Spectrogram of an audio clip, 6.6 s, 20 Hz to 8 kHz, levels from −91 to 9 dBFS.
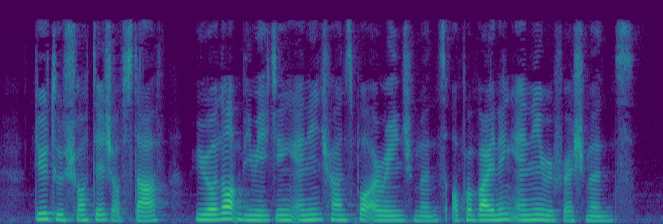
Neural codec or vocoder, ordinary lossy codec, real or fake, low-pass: none; MP3, 48 kbps; real; 7.2 kHz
